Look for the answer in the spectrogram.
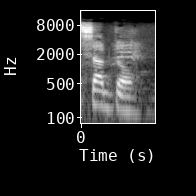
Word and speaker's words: subtle: You meant did you subtle. Just say subtle? – No, I meant subtle. – Very good. – I said subtle. – You must. – The B is not pronounced.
